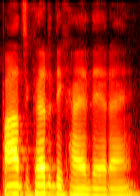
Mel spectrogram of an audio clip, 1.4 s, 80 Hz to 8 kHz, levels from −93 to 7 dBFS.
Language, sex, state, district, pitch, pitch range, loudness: Hindi, male, West Bengal, Alipurduar, 115 Hz, 105-130 Hz, -18 LUFS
